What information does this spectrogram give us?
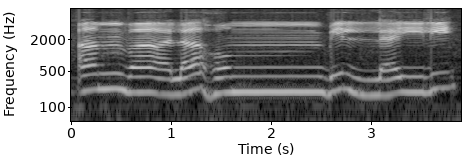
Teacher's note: میم ساکن کے بعد با ہے تو دوبارہ یہاں پہ اخفاء شفوی ہو رہا ہے. دونوں ہونٹوں کو بند کر کے غنہ ادا کر لیجیے گا.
